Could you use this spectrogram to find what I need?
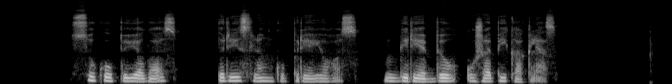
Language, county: Lithuanian, Utena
